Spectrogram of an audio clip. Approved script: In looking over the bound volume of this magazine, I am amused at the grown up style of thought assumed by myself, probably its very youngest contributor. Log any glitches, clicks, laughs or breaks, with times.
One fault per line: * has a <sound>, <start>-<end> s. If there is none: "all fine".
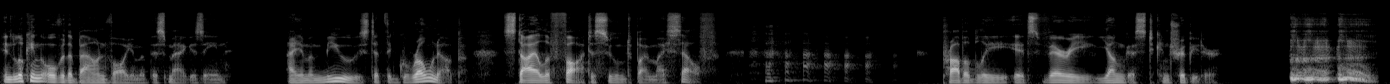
* has a laugh, 7.5-9.0 s
* has a throat clearing, 12.9-13.8 s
